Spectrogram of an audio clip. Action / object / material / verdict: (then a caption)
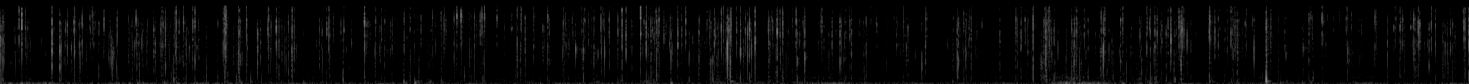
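scrape / thin foil candy wrappers / metal foil / none. Two small matching red foil candy wrappers, one in each hand, are crinkled and squeezed with the fingertips close to the microphone. The thin, crinkly foil gives a dense, continuous run of sharp, bright crackles and rustles with almost no low end. There are no pauses across the whole clip.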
